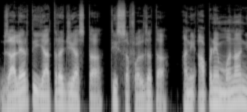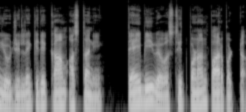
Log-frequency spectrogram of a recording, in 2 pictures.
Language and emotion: Goan Konkani, neutral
